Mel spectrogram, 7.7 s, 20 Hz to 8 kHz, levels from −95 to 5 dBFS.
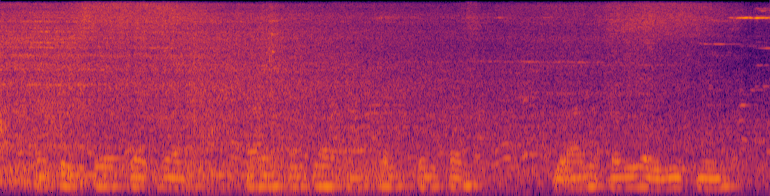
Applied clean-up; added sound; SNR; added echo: none; Train; -3 dB; reverberation time 0.3 s.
